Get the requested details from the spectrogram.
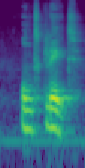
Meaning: inflection of ontkleden: 1. first-person singular present indicative 2. second-person singular present indicative 3. imperative
- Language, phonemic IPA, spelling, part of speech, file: Dutch, /ɔntˈklet/, ontkleed, verb / adjective, Nl-ontkleed.ogg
